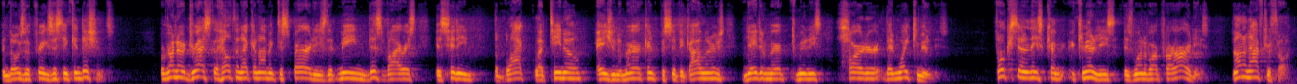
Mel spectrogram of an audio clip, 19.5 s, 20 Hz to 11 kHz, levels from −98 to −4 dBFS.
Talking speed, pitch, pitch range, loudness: 150 wpm, 170 Hz, 160-185 Hz, -29 LUFS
